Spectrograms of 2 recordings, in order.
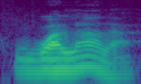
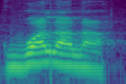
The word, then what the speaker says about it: Gualala: There's a little town on the coast called Walala. I don't call it Walala. I call it Gualala. Because it's spelt with a G.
